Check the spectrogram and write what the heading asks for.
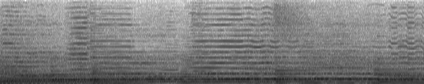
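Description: A mixed adult polyphonic church choir sings in several voice parts, holding long sustained notes.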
